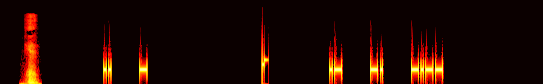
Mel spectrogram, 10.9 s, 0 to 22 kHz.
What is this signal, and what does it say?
Morse code, heard as a keyed tone, about 25 wpm, spaced as for 12 wpm, 700 Hz. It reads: IT ANY
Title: 4x Character Spacing - Top 300 Words - 25wpm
